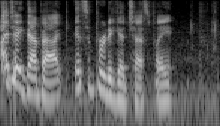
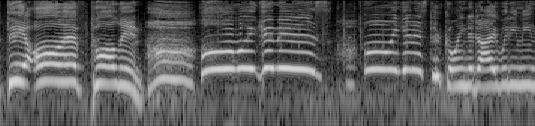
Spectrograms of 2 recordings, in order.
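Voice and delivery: much higher, louder gasping awe; amazed squeal; 10 semitones higher, 5 dB louder than usual. Real, not acted. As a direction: gasp in delight at the bees. Amazed at pollen bees.

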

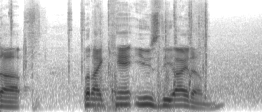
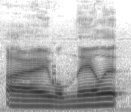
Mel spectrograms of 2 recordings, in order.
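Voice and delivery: drawn-out, cocky promise; slow confident boast; much slower than usual. Real, not acted. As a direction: stretch each word, cocky.

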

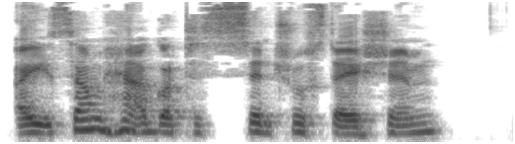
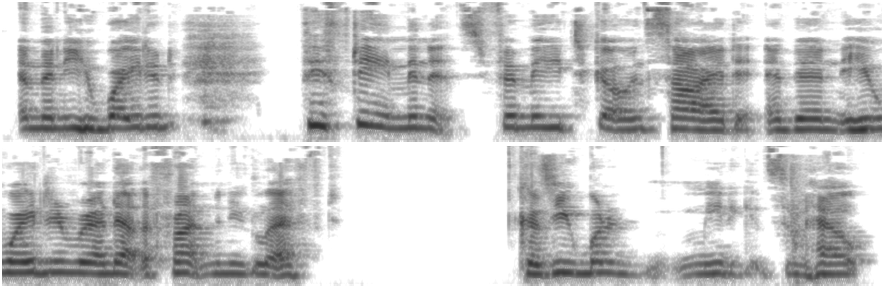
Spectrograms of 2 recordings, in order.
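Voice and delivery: tearful, voice pitched up and breaking; holding back tears while retelling the day; crying through the words; crying while telling; 6 semitones higher than usual. Real, not acted. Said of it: "I'm sorry for crying".

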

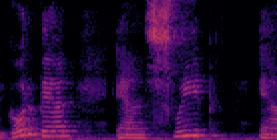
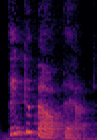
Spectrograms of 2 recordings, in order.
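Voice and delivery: plain reading voice

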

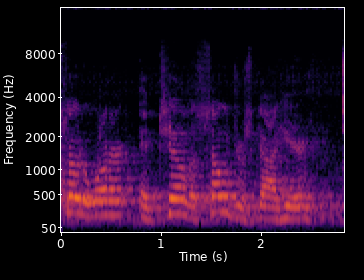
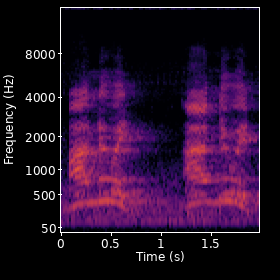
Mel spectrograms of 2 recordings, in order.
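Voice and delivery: very high, repeated outraged cry; mock scream; 12 semitones higher than usual. Customer sure the end has come, mock screaming. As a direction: wail it high like a doom-struck customer. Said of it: "And he started screaming".

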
